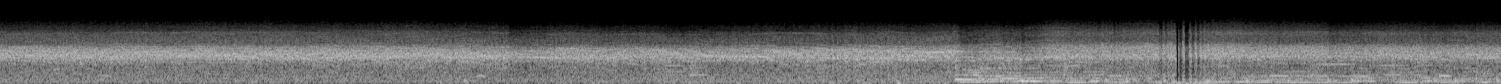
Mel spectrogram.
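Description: A huge concert crowd roars and screams nonstop, a dense, loud, high-pitched wall of shouting that holds steady throughout, with a few low tonal notes briefly surfacing through the din late on.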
